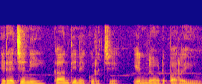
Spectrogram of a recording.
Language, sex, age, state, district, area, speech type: Malayalam, male, 18-30, Kerala, Thiruvananthapuram, rural, read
